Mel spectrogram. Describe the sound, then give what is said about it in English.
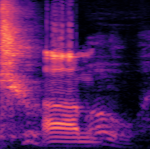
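A single loud sneeze: a sharp breathy burst of air followed by a brief voiced 'choo' that trails off quickly. “Whoa, live sneeze. First sneeze on the podcast, dude.”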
